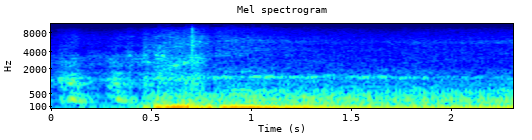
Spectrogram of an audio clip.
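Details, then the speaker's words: MK1 Audi TT after fuel sender repair with the fuel pump reinstalled. The starter spins briefly, then it fires and holds a steady, deep, even idle; the fuel gauge now reads correctly. Normal start and idle. "and we're running, and the gauge is fixed."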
